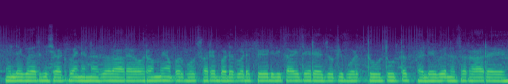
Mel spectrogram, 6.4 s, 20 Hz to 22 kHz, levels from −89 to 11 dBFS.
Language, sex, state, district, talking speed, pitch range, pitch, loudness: Hindi, male, Uttar Pradesh, Ghazipur, 290 wpm, 130-135 Hz, 130 Hz, -16 LUFS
